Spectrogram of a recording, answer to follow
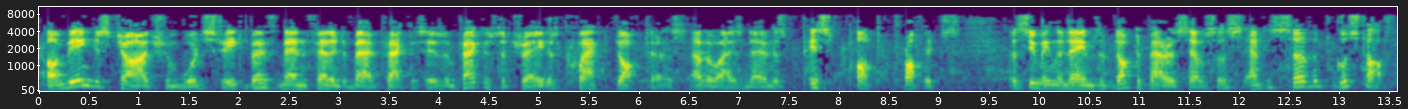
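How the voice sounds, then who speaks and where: An actor playing a stubborn, exacting middle-aged warden of the Royal Mint, precise and formal in a radio drama. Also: male voice, medium pitch, sing-song, a little slow, bright, forceful tone. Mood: stern, menacing. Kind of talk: BBC radio drama acting. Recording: muffled radio broadcast with faint noise.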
